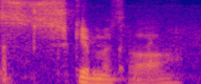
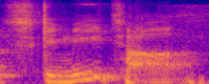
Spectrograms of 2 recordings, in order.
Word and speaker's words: Scimitar: wondering it is yes it is scimitar oh it's not skimita no it's it's it's Scimitar and if you if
